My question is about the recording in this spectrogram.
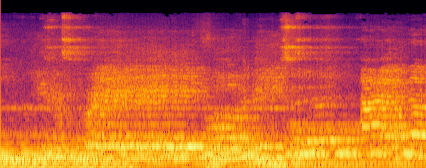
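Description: A gospel choir singing in church over instrumental accompaniment, with long held notes above a steady low bass line.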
